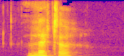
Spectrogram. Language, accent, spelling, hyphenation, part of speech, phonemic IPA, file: English, Received Pronunciation, letter, let‧ter, noun / verb, /ˈlɛtə/, En-uk-letter.ogg
- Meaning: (noun) 1. A symbol in an alphabet 2. A written or printed communication, usually defined as longer and more formal than a note. (Sometimes specifically one that is on paper.)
